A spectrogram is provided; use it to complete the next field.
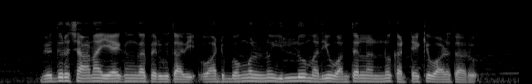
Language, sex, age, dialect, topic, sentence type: Telugu, male, 18-24, Southern, agriculture, statement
